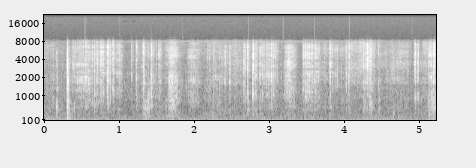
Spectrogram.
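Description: Scissors snip pieces out of a paper calendar of Utah's red rocks, giving quiet, close, irregular crisp cuts and paper rustles.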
